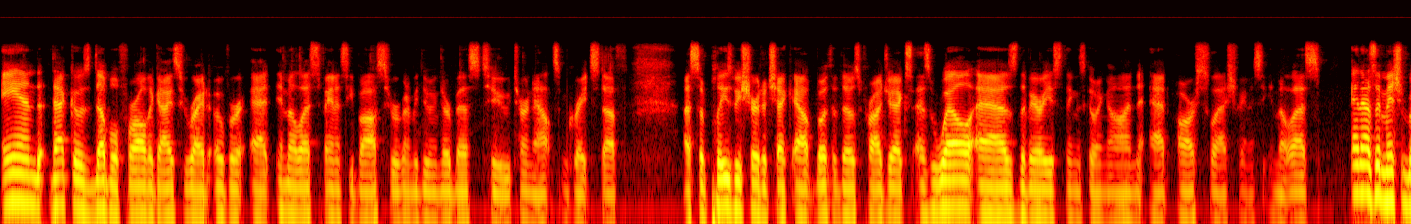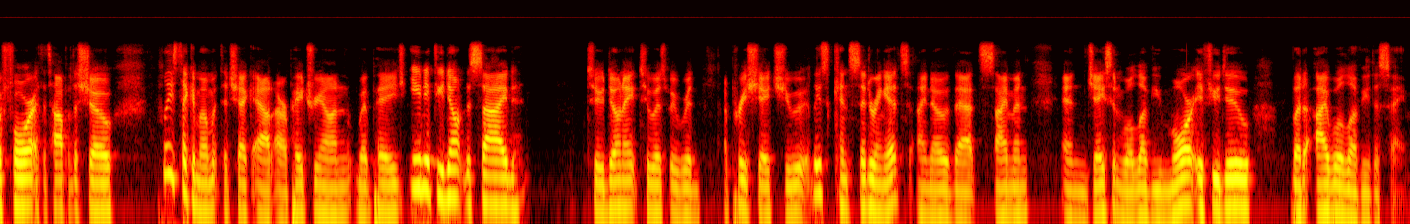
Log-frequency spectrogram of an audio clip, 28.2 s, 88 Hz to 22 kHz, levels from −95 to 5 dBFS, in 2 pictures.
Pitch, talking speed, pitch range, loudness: 115 Hz, 240 wpm, 105-130 Hz, -25 LUFS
